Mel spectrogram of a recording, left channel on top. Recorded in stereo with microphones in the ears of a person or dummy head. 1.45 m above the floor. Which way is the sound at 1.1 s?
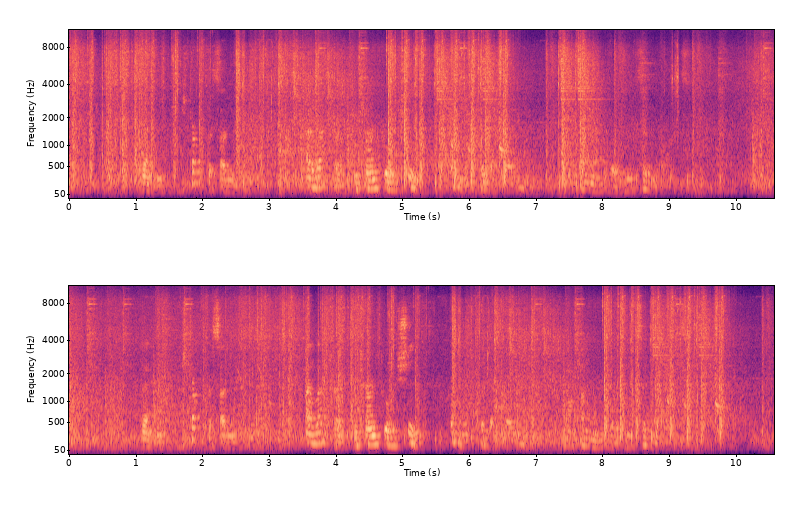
20° right (ahead or behind).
